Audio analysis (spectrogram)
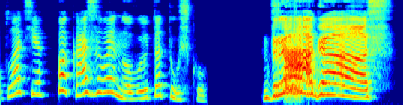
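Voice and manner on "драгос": roaring the name with rage; furious roar. Acted. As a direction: bellow it out in fury. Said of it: "гневно взревели три голоса". (гневный рёв)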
